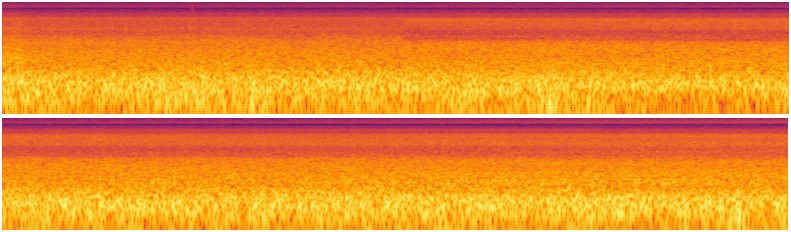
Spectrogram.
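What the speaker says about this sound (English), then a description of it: "So we have now arrived at the Devil's Punchbowl, which is this waterfall" The Devil's Punchbowl waterfall at Arthur's Pass, New Zealand, roars loud and continuous in the rain, a dense, unbroken rush of falling water with no pauses.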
